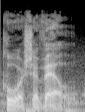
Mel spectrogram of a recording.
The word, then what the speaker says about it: Courchevel: Which brings us to the second most private neighborhood on Earth, Courchevel, 1850, France, pronounced Courchevel.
